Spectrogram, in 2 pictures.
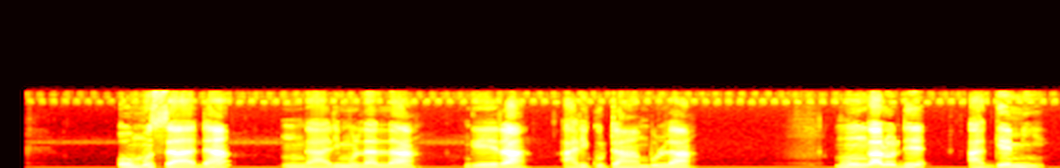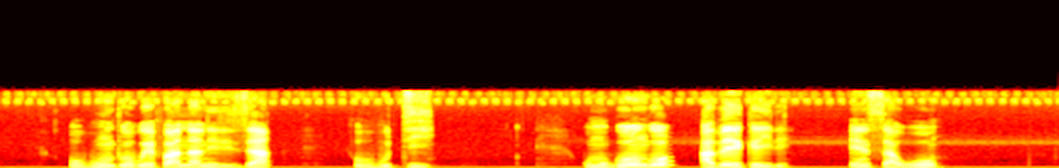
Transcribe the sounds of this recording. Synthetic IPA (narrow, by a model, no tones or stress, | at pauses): o̞musaːda | ŋɡaːlimulala | ŋɡe̞ːɾaː | likutaːmbula | muːŋɡalo̞de̞ | aɡe̞mje̞ | o̞βuːntuo̞βwe̞ːfaːnaniɾiza | o̞βuti | kumuɡo̞ːŋɡo̞ | aβe̞ːkeiɾeː | nsawo̞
